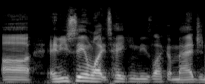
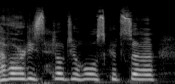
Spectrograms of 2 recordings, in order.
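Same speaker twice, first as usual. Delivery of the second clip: put-on very high young boy's voice; 12 semitones higher than usual. Voicing the boy who brings the lance to the player: voicing the boy. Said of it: "he goes".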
